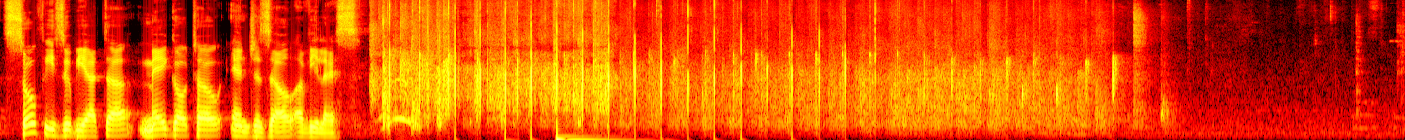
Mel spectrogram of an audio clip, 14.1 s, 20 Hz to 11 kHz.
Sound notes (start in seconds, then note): 3.6 attendees clapping; 3.7 claps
